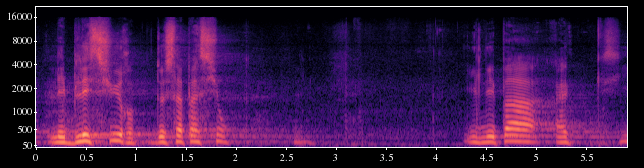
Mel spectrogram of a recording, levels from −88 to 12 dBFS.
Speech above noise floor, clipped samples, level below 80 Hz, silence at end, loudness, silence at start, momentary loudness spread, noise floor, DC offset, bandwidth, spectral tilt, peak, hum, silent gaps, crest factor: 34 dB; under 0.1%; -60 dBFS; 0 s; -18 LUFS; 0 s; 26 LU; -52 dBFS; under 0.1%; 16.5 kHz; -4.5 dB/octave; 0 dBFS; none; none; 20 dB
